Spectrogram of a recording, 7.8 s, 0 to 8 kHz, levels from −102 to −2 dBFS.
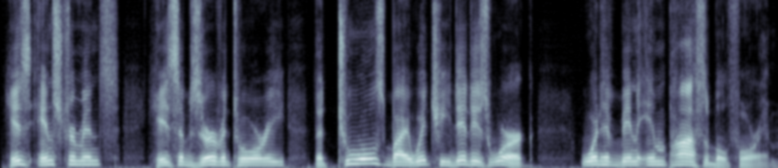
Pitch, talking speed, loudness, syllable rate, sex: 155 Hz, 125 wpm, -19 LUFS, 4.0 syllables/s, male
